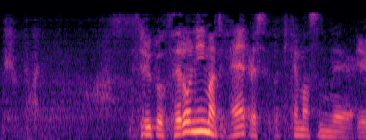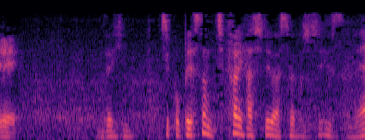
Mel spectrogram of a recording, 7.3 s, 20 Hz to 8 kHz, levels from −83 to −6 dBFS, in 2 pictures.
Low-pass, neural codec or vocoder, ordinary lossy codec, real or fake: 7.2 kHz; codec, 16 kHz in and 24 kHz out, 0.6 kbps, FocalCodec, streaming, 2048 codes; MP3, 24 kbps; fake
